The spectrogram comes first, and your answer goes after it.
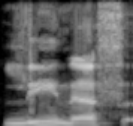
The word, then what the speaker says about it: Linus: name because you know I was pronouncing it Linus access and I'll ask you how you pronounce it he said leanness so where are are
